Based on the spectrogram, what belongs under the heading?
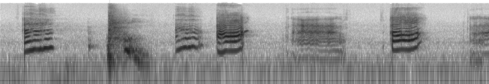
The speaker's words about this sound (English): Bless you. Thank you.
